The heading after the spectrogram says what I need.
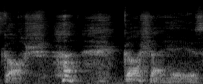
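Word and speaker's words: gâche: at the guernsey gosh which isn't spelt gosh but it is pronounced gosh gosh i hear you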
